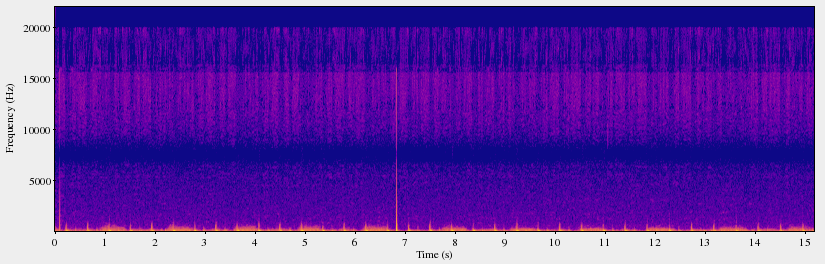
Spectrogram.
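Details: Heart racing right after 65 jumping jacks: fast, strong, regular pounding heart thumps at about 140 a minute with heavy breathing behind, a rapid heartbeat after exercise.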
